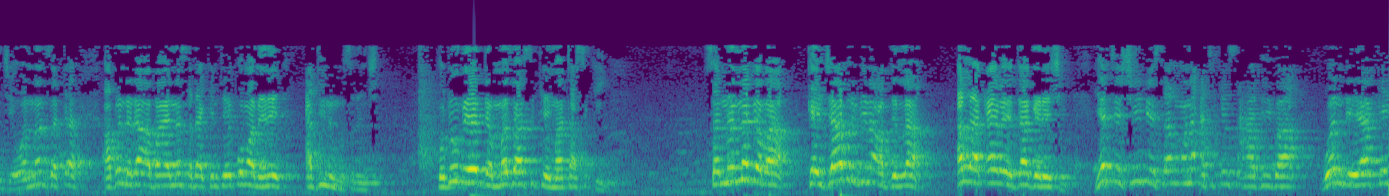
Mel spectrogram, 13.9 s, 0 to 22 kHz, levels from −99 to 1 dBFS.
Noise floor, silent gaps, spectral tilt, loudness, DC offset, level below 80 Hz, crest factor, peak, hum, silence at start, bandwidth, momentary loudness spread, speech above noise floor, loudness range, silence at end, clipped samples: -47 dBFS; none; -4.5 dB/octave; -18 LUFS; under 0.1%; -52 dBFS; 18 dB; 0 dBFS; none; 0 s; 8.8 kHz; 13 LU; 30 dB; 4 LU; 0 s; under 0.1%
